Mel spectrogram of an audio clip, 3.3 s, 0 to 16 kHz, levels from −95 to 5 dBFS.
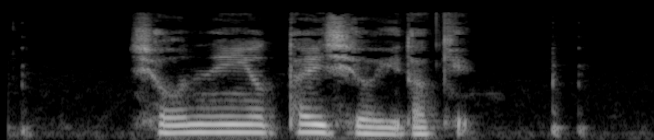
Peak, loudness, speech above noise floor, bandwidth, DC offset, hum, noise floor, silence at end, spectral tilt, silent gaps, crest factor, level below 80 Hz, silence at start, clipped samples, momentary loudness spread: -12 dBFS; -27 LUFS; 44 dB; 11.5 kHz; under 0.1%; none; -70 dBFS; 0.45 s; -5.5 dB/octave; none; 16 dB; -68 dBFS; 0.1 s; under 0.1%; 14 LU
